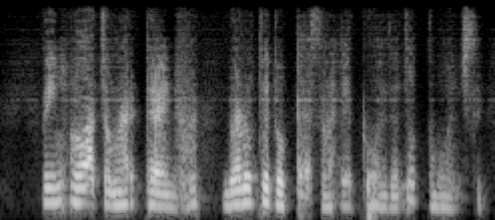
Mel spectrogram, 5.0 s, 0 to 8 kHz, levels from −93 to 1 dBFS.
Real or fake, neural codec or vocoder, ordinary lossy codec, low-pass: fake; codec, 44.1 kHz, 0.9 kbps, DAC; none; 7.2 kHz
